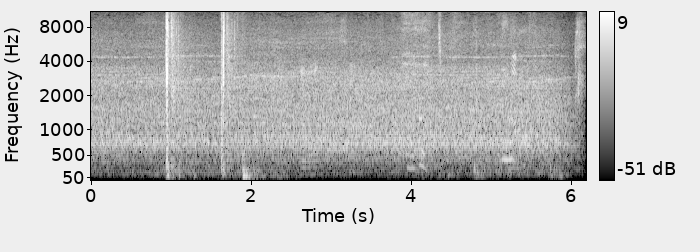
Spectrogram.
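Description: Steady crowd noise on a televised wrestling broadcast, with two sharp knocks about one and one-and-a-half seconds in and a duller thump just after.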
